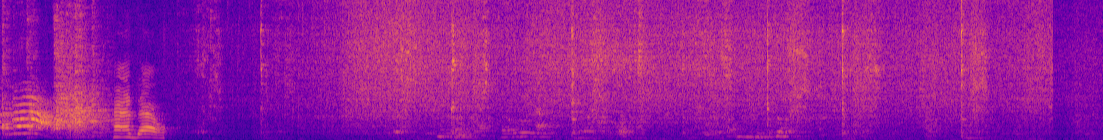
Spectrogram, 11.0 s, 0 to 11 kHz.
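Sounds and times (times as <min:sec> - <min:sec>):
filling sizzling in a pan: 0:01.4 - 0:11.0
metal spatula scraping pan: 0:01.8 - 0:10.6.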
